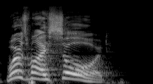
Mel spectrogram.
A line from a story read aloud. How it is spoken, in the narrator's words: he yells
